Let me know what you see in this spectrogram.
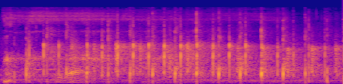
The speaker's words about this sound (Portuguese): Senhoras e senhores, vocês estão aí em casa. Palmas para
